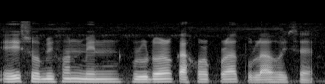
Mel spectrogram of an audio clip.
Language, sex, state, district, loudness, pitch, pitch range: Assamese, male, Assam, Sonitpur, -18 LUFS, 120 Hz, 115-130 Hz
